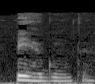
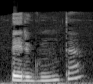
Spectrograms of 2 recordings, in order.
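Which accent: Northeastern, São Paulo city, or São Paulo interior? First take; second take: Northeastern; São Paulo city. First: It is said in a Northeastern Brazilian accent. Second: It is said in a São Paulo city accent. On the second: "Capital paulista"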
